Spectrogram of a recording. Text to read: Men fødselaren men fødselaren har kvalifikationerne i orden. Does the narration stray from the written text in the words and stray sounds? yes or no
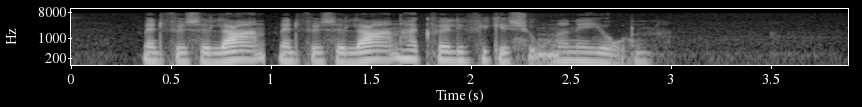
no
